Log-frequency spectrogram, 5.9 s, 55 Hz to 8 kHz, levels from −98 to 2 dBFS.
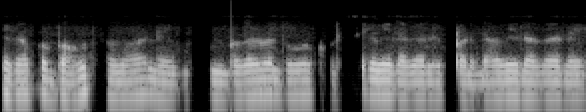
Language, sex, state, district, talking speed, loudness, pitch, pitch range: Magahi, male, Bihar, Lakhisarai, 165 wpm, -27 LUFS, 110 Hz, 110-115 Hz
